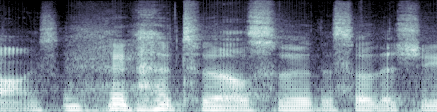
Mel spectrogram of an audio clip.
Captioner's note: laughter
